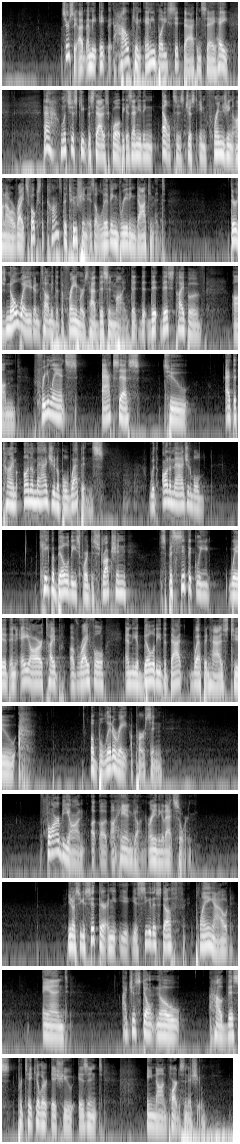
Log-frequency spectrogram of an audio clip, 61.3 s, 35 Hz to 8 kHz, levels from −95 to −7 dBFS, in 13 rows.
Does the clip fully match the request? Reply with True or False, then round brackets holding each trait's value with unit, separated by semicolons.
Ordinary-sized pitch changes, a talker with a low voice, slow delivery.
True (3.5 semitones; 115 Hz; 125 wpm)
